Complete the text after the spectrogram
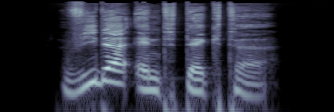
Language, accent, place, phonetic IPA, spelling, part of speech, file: German, Germany, Berlin, [ˈviːdɐʔɛntˌdɛktə], wiederentdeckte, adjective / verb, De-wiederentdeckte.ogg
- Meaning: inflection of wiederentdecken: 1. first/third-person singular preterite 2. first/third-person singular subjunctive II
